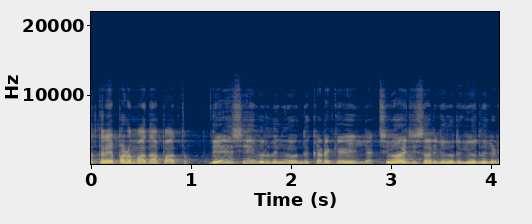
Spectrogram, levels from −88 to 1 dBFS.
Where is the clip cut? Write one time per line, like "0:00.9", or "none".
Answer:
0:01.0
0:02.9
